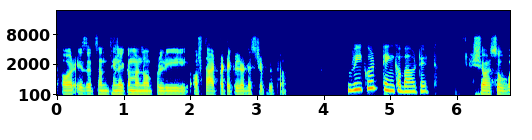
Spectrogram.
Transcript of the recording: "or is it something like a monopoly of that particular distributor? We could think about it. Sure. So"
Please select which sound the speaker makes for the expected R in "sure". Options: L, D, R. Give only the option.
R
